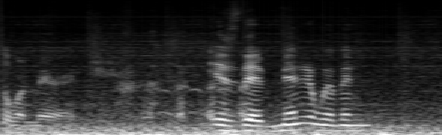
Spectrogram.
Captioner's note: laughing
